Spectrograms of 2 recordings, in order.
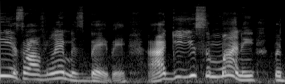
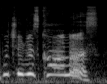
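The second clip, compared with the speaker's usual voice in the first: indignant demand; 9 semitones higher than usual. Retold or imitated. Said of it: "I went off on his".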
